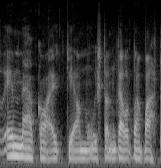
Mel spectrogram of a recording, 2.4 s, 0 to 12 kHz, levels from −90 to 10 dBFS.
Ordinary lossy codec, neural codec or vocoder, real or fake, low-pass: none; none; real; none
